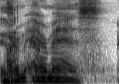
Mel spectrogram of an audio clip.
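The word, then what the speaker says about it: Hermès: Hermes.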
